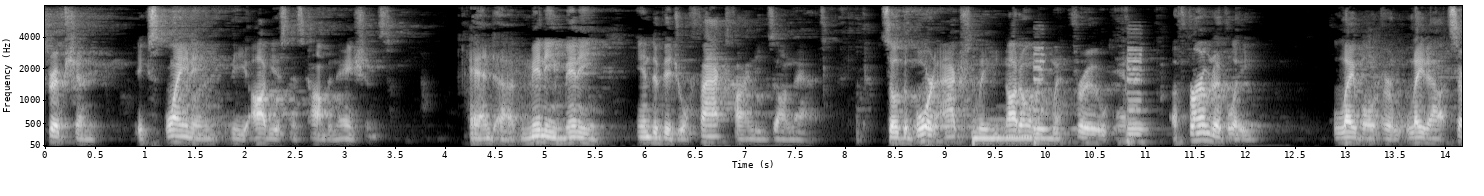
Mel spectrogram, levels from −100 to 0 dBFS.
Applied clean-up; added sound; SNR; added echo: classical method WPE with log-MMSE.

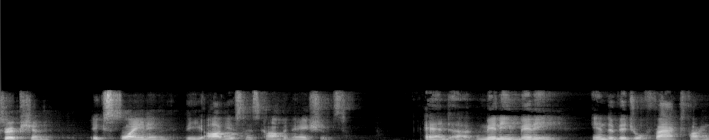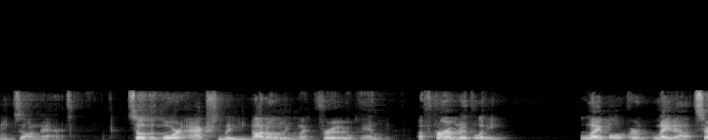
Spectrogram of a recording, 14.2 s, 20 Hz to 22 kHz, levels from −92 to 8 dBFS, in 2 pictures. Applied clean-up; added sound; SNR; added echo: neural mask model DeepFilterNet 3.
